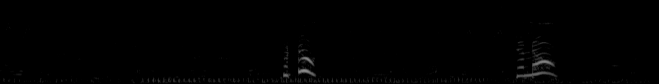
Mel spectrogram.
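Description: A kitten meowing twice: a short meow about three seconds in, then a longer meow that rises and falls in pitch near the end.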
